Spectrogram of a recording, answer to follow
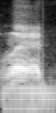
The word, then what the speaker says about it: Lead: It's spelled like lead, but it's Lead, South Dakota.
